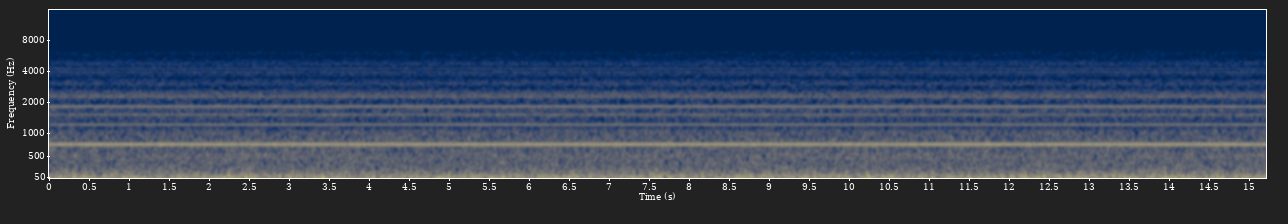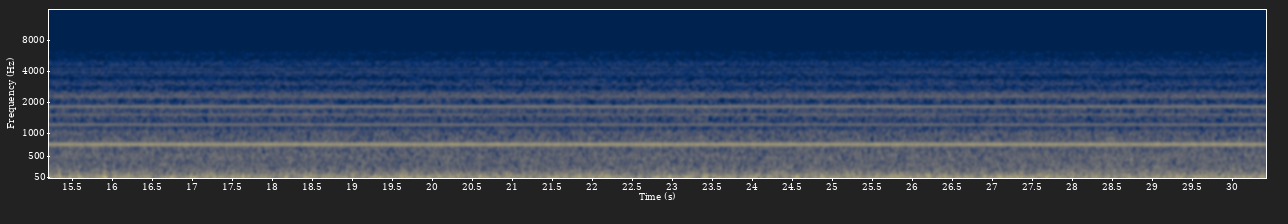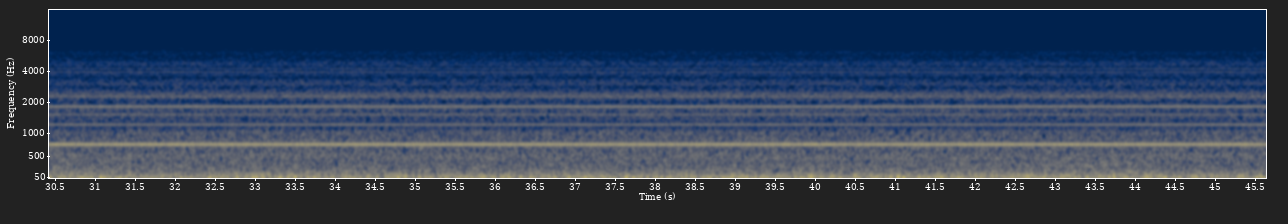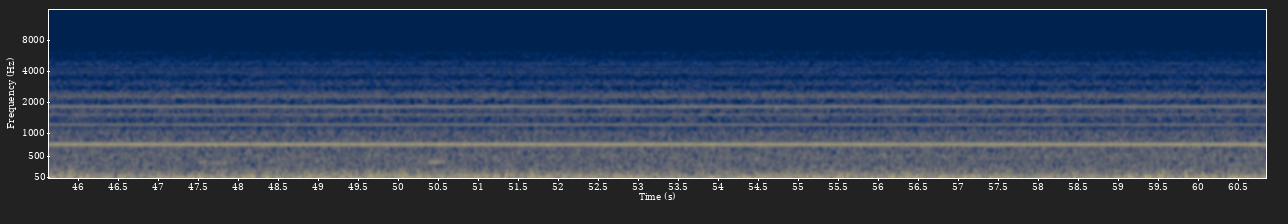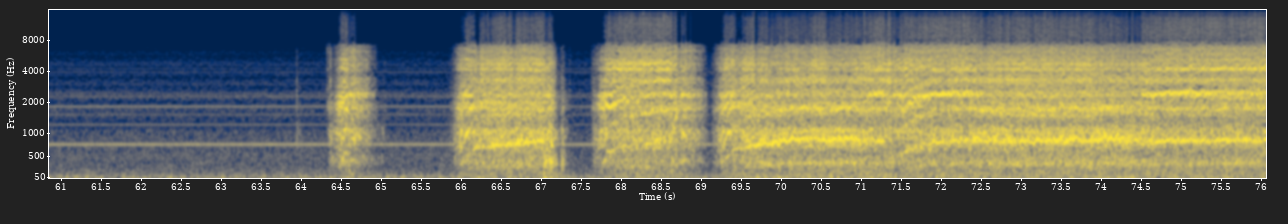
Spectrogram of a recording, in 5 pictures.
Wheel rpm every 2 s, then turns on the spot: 0, 0, 0, 0, 0, 0, 0, 0, 0, 0, 0, 0, 0, 0, 0, 0, 0, 0, 0, 0, 0, 0, 0, 0, 0, 0, 0, 0, 0, 0, 0, 0, 10, 120, 130, 210, 210, 210.
none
